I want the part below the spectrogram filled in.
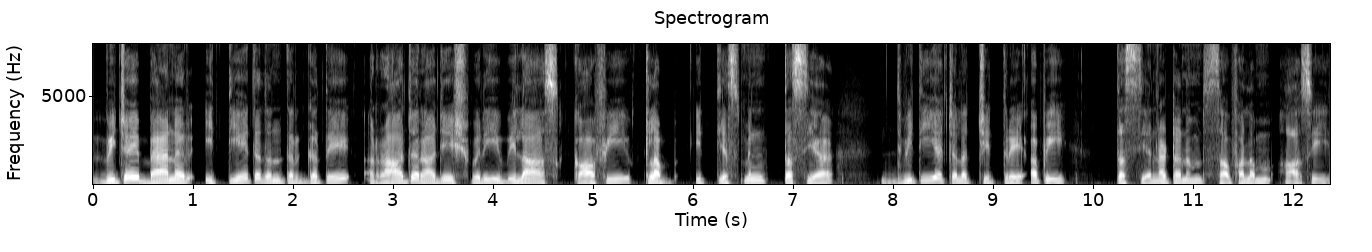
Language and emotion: Sanskrit, neutral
